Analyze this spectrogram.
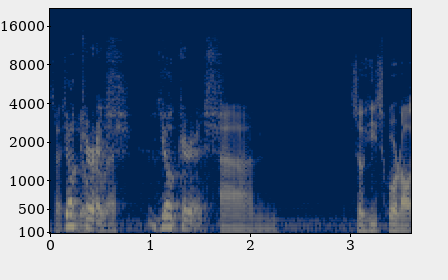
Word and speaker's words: Gyökeres: Kökeres? However you pronounce it. Gyökeres. Gyökeres.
